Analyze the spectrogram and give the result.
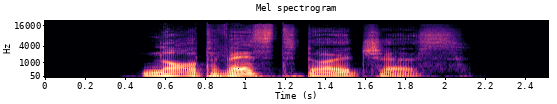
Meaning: strong/mixed nominative/accusative neuter singular of nordwestdeutsch
- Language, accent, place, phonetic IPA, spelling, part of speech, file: German, Germany, Berlin, [noʁtˈvɛstˌdɔɪ̯t͡ʃəs], nordwestdeutsches, adjective, De-nordwestdeutsches.ogg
